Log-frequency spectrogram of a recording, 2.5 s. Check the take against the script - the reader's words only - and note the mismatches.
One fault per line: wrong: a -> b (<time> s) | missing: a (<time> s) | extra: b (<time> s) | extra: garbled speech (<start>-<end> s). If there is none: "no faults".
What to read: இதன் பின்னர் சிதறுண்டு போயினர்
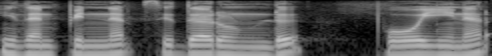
no faults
